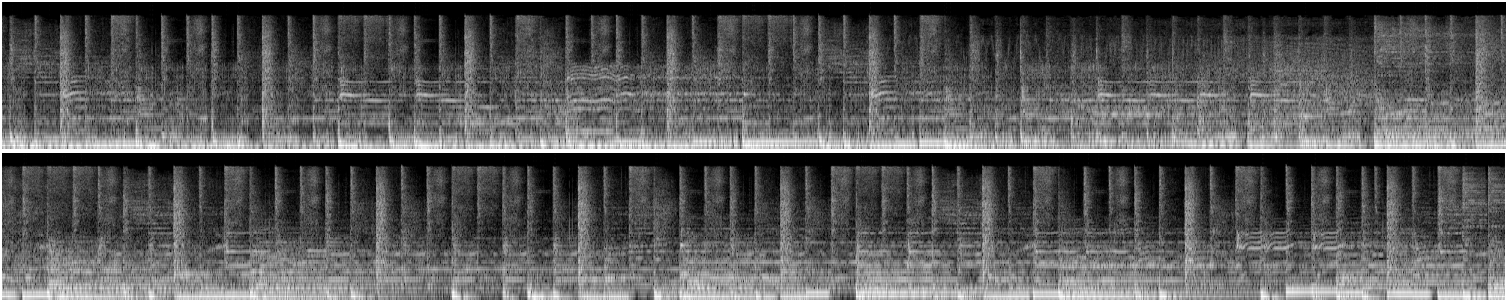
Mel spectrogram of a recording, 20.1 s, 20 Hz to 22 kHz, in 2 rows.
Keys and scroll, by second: 15.9-17.0 typing, 17.6 Return.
